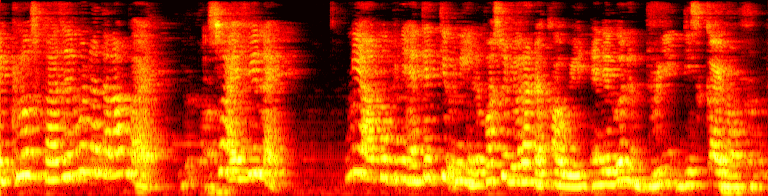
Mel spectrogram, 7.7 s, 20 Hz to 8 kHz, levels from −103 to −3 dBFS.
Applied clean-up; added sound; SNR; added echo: classical method WPE with log-MMSE.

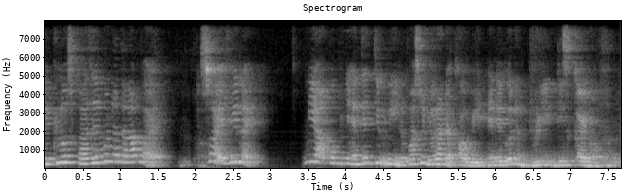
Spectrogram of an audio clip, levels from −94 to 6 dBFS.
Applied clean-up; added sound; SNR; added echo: neural separator model SepFormer DNS4.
